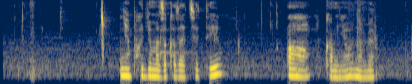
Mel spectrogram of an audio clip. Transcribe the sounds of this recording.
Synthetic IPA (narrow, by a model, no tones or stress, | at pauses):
nʲɪɐpxɐdʲimɐzɐkɐzatʲsʲit̪ɨ | ɐkɐmnʲɛwnɔmʲɪr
